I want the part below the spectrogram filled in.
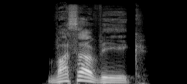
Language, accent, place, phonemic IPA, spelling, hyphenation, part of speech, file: German, Germany, Berlin, /ˈvasɐˌveːk/, Wasserweg, Was‧ser‧weg, noun, De-Wasserweg.ogg
- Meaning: waterway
